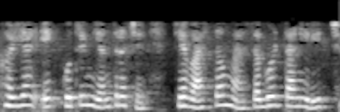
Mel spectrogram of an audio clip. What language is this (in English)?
Gujarati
